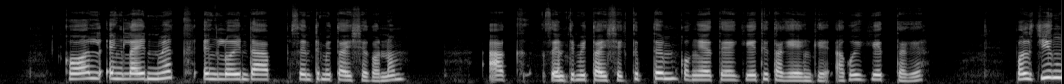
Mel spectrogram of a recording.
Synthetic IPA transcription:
kɔlɛŋlainwɛkɛŋloindap̚sɛntimitaiʃɛkɔnɔm | aksɛntimitaiʃɛk̚tip̚temkɔŋɛtɛketitakɛŋɡɛʔa̰kɔiketitakɛ | pɔlt͡ʃiŋ

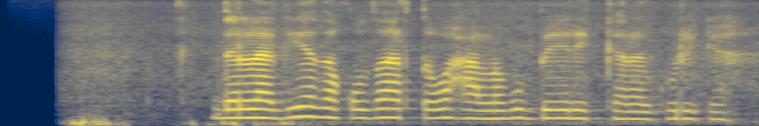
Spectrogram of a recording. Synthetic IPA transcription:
d̪ɐlaːɣjɐðɐqʊðaːrt̪ʰɐwɑħɑːlɐɣʊbɛːɾɪkʰɐɾaːɡʊɾɪɣɐ

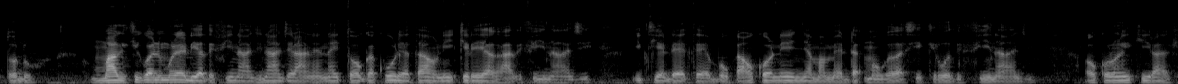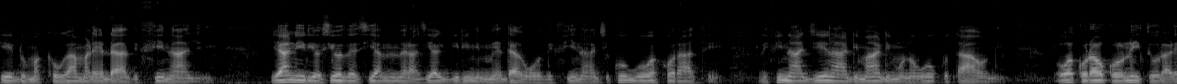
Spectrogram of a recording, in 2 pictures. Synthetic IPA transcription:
todo | maɣekiɣwanemoɾɛdeaðefinad͡ʑinad͡ʑeɾanɛnaitɔɡakoɾeataonikeɾeaɣaðefinad͡ʑi | itiɛndɛtɛboɣaɔkɔneɲamamauɣaɣasjekeɾwɔðefinad͡ʑi | ɔkɔɾonekiɾakeːdomakauɣamaɾɛːndaðefinad͡ʑi | janeɾiɔsjɔðɛsiamɛmɛɾas̬jaɡiɾinimɛdaɣɔðefinad͡ʑikoːɣwɔoɣakɔɾaːtʰḛ | ðefinad͡ʑienadimaːdimonɔɣokotaoni | oɣakɔɾaɔkɔɾɔneitoɾaɾ

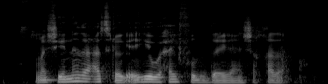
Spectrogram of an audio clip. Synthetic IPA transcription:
mɑʃiːnɐðɐʕɑsrɪɣɐ̰ijɔwɑħɑjfʊðʊðɛjaːnʃɑqɑðɐ̰

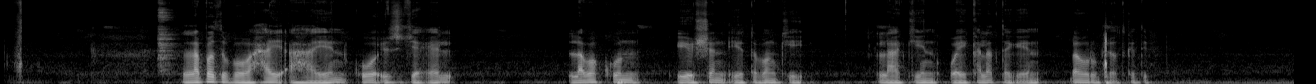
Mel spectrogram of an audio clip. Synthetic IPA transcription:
lɐβɐðʊβɐwɑħɑjʔɐ̰ɦaːjɛːnkʰʊwɐʔɪst͡ʃɛʕɛl | ɐβɐkʰʊn | ijɞʃɐnḭjɞt̪ʰɔβɐŋkʰiː | laːkʰɪnwɛjkʰɐlɐt̪ʰɐɣɛ̰ːn | ɖɐwrbɪlɔ̰ːd̪kʰɐd̪ɪb̚

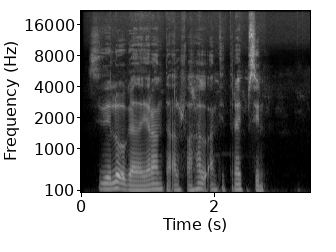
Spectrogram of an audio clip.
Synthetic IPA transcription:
sɪðɛːlɔːɣaːðɐjɐɾaːnt̪ʰɐ̰ʔɐ̰lfɐɦɐlʔɐ̰nt̪ʰɪt̪ʰrɛjpsɪn

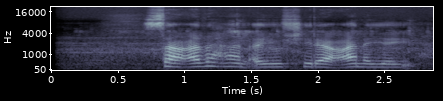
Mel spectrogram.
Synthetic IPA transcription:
saːʕɑðɐɦɐnʔɐjuːʃɪɾɛːʕɑnɐjɛj

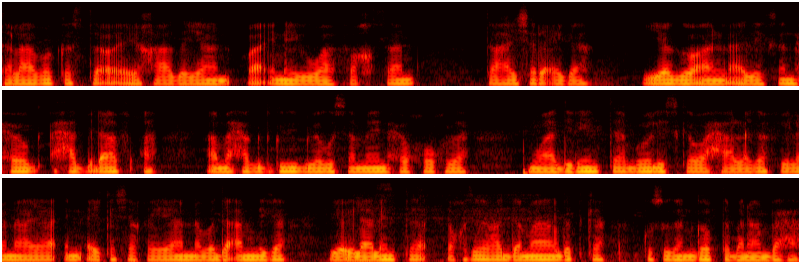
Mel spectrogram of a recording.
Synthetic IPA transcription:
t̪ʰɐlaːβɔkʰɐst̪ʰɐ̰ʔɔ̰ːɛ̰jqɑːðɐjaːnwɑ̰ːʔɪ̰nɛjwɑːfɑqsɐn | t̪ʰɐɦɛjʃɑrʕɪɣɐ | ɪ̰jɐɣɔːʔaːnɐ̰ðɛːɡsɐnħɔːɡʔħɑd̪ɖaːfɐh | ʔɐ̰mɐħɑɡ̪ɡʊðʊblɐɣʊsɐmɛjnħʊquːqd̪ɐ | mʊwɑːd̪ɪliːnt̪ʰɐbɔːlɪskʰɐwɑħɑːlɐɣɐfɪlɐnɐjaːʔɪnʔɛjkʰɐʃɑqɛːjaːnːɐβɐðɐ̰ʔɐmnɪɣɐ | ijɞʔɪlaːlɪnt̪ʰɐdɔχt̪ɪɣɐd̪ɐmaːnd̪ɐd̪kʰɐkʰʊsʊɣɐnɡɔːb̚t̪ʰɐbɐnaːmbɑħɑ

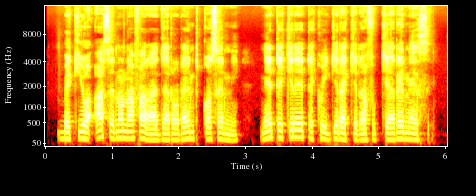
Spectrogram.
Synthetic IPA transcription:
bɛkiwaʔasɛnɔnafaɾad͡ʒaɾɔɾɛntkɔsɛni | nɛtɛkiɾɛtɛkwiɡiɾakiɾafukiaɾɛnɛsi

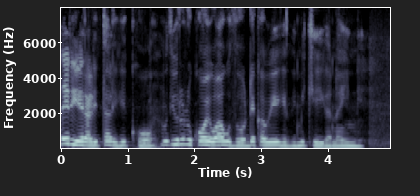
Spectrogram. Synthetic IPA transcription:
ɾeɾiɛɾaɾetaɾeɣekʰɔmoðioɾoɾokɔjowaɣoðɔːdɛkaweːɣeðimikʰeiɣanaine

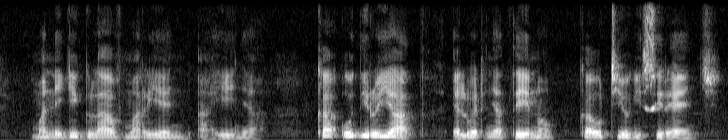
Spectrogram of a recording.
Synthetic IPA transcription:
manɪɡɪɡlavmaɾjɛɲahɪɲa | kaʔod̪iɾojat̪ | ɛlwɛtɲat̪ɪnɔ | kaotioɡɪsɪɾɛɲt͡ʃ

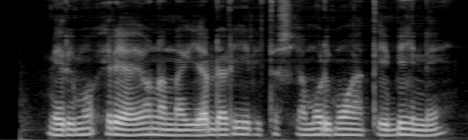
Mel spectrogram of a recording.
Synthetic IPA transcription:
meɾimoʔeɾeajɔnanaɣiadaɾiːɾitaʃiamoɾimowatibiːne

